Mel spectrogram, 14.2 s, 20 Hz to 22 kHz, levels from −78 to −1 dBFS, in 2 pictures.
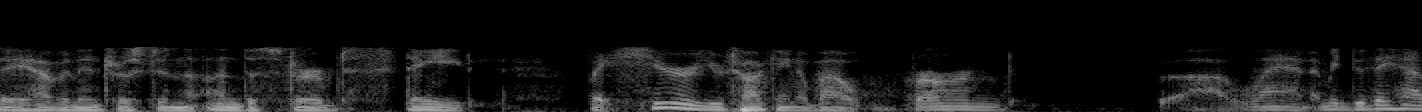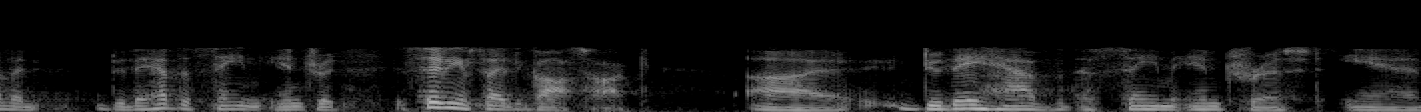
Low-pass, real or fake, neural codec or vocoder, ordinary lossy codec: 7.2 kHz; fake; codec, 16 kHz, 4 kbps, X-Codec, HuBERT features, trained on LibriSpeech; AAC, 16 kbps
